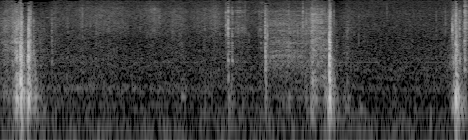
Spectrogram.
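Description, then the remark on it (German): A wooden bee escape board with a small hole is slid under a tilted-up hive box while preparing the honey harvest, making a handful of sharp wooden knocks and short scrapes spaced irregularly, with a faint buzz of bees behind. “Man geht hin, kippt die Zarge an, schiebt die Flucht drunter.”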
